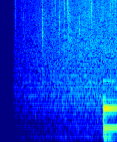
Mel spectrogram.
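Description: Faint rain-like hiss with a few soft crackles. It fades in from silence and slowly grows louder, as the opening texture of a pop song's recording.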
